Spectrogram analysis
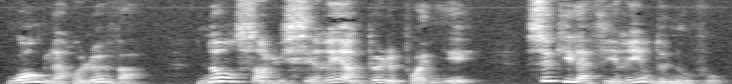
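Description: A woman reading a folk tale aloud with an expressive delivery. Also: on the low side, unhurried. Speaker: narrator. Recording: roomy, from a distance.

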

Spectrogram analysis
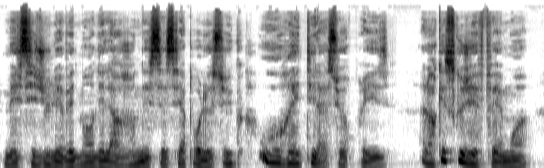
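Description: In a read-aloud story, a man voices a kind, flustered housemaid, raising his pitch as she confides in quick, breathless chatter. His tone is mellow with a breathy edge, and the mood is one of flustered confiding.

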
